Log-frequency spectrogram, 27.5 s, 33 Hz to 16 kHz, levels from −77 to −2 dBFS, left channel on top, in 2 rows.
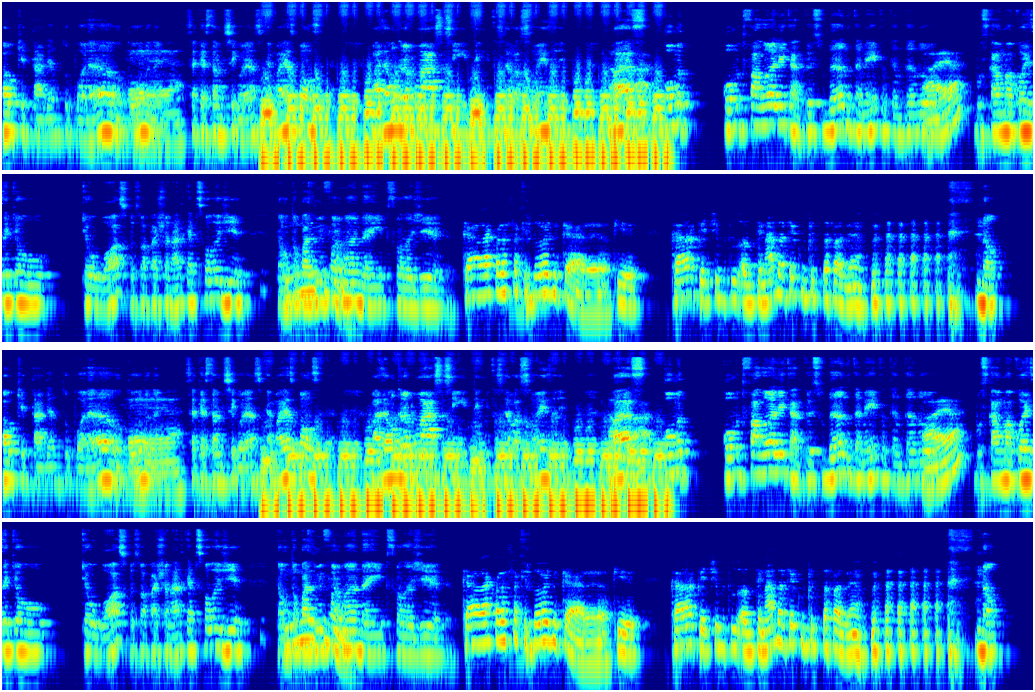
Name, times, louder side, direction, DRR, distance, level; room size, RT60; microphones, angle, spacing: voice 1, 0.0-2.1 2.5-8.5 8.8-9.2 9.6-12.6 13.0-14.4 14.8-17.0 17.4-19.7 20.6-20.8 26.3-27.0, equal, 35° right, 0.9 m, -31 dB
voice 2, 1.7-2.4 8.0-8.6 12.3-12.8 17.5-18.4 19.9-22.2 22.7-26.5, right 2 dB, 60° right, 0.4 m, -31 dB
sound 1, 3.4-8.9, left 1 dB, 90° left, 0.4 m, -26 dB
2.6 x 2.3 x 2.2 m
head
